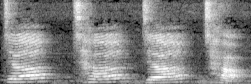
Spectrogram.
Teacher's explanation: जिन व्यंजन ध्वनियों के उच्चारण में जीभ के मध्य का भाग पैलेट यानी तालू को टच करता है और ध्वनियां उच्चारित होती है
